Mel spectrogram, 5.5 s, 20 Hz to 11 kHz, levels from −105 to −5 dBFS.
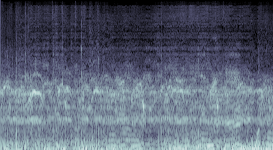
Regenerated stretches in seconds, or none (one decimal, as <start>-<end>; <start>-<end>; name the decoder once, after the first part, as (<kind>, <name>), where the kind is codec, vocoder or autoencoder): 0.6-1.7 (codec, DAC); 2.2-5.0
